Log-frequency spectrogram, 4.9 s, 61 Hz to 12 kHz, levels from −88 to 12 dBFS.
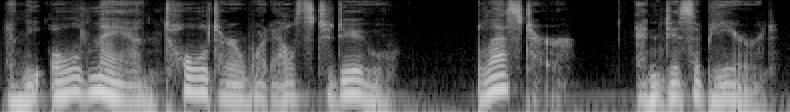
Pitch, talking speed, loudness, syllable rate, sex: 115 Hz, 170 wpm, -18 LUFS, 4.8 syllables/s, female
